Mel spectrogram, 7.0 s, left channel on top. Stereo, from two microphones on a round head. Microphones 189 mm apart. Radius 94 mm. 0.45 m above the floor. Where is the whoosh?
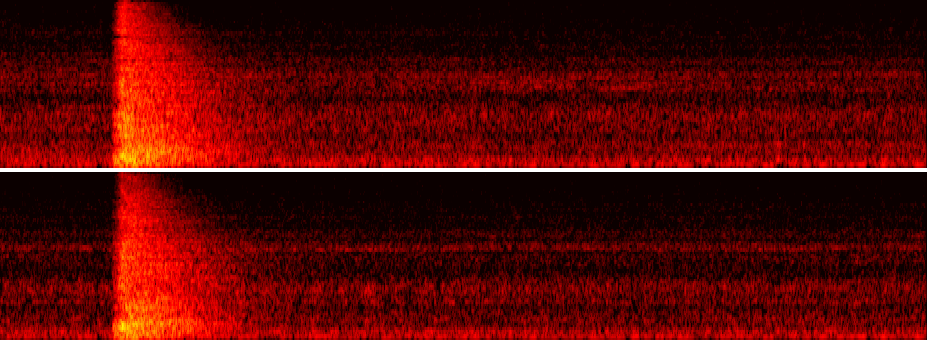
45° left (ahead or behind), 1.2 m.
